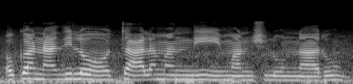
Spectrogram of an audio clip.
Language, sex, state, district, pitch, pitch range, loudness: Telugu, female, Telangana, Mahabubabad, 215 Hz, 205-225 Hz, -15 LUFS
